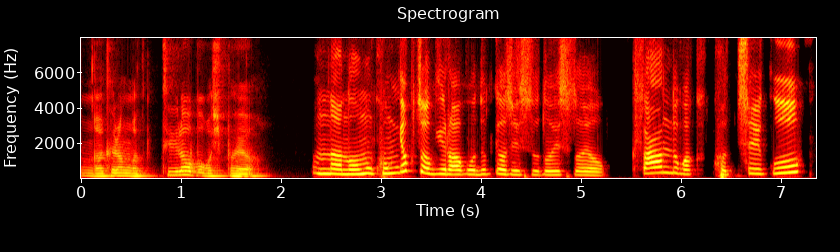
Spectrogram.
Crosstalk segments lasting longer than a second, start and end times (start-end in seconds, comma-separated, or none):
none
